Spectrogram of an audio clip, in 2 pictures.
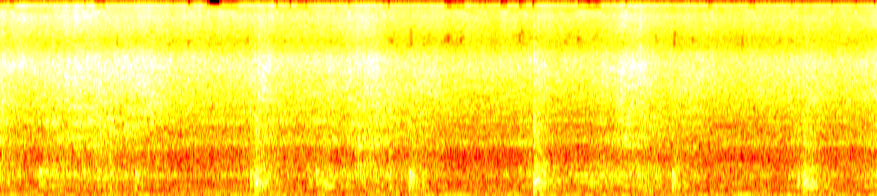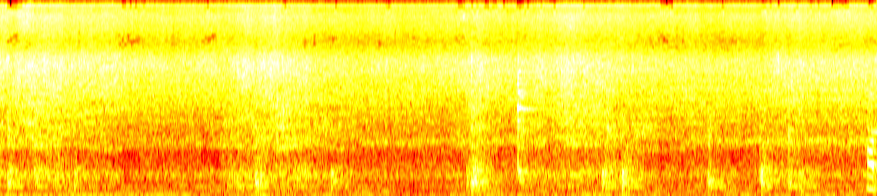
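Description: Salt, red chilli powder and turmeric being stirred into keema sizzling in a pan for aloo keema, steady frying hiss with repeated scraping stirs at irregular intervals, no talking.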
